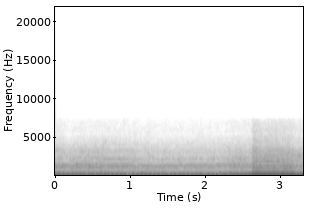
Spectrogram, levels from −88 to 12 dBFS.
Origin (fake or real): fake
